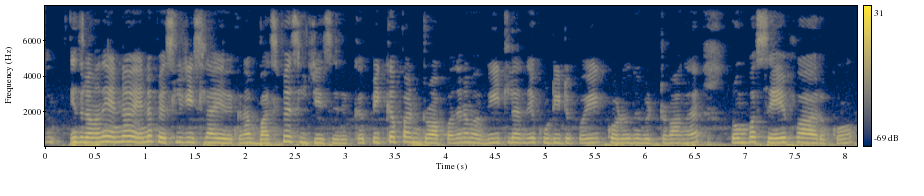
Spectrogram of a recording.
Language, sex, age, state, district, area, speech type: Tamil, female, 30-45, Tamil Nadu, Mayiladuthurai, rural, spontaneous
